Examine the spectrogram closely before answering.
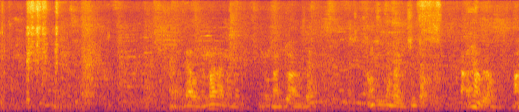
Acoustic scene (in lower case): restaurant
